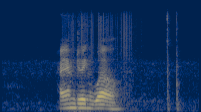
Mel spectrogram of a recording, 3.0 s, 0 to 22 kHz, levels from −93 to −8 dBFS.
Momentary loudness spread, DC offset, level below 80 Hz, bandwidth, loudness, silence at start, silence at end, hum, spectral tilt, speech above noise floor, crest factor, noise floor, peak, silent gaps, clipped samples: 21 LU; under 0.1%; -76 dBFS; 15 kHz; -36 LUFS; 0.9 s; 0.35 s; none; -5.5 dB/octave; 40 dB; 18 dB; -75 dBFS; -22 dBFS; none; under 0.1%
